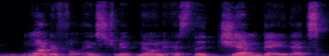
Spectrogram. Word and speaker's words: djembe: this is a wonderful instrument known as the djembe that's spelled d j e mb e djembe this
